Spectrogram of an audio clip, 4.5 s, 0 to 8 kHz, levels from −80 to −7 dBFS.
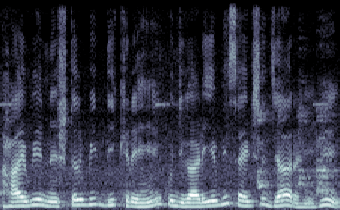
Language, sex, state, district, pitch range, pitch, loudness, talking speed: Hindi, male, Odisha, Sambalpur, 160-205 Hz, 180 Hz, -16 LUFS, 185 wpm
